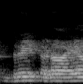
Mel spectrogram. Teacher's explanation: ਦਦੇ ਦੇ ਪੈਰ ਚ ਰਾਰਾ ਇਸ ਨੂੰ ਪੂਰਾ ਨਹੀਂ ਬੋਲਣਾ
